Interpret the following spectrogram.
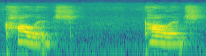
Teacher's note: college has stress on the first syllable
